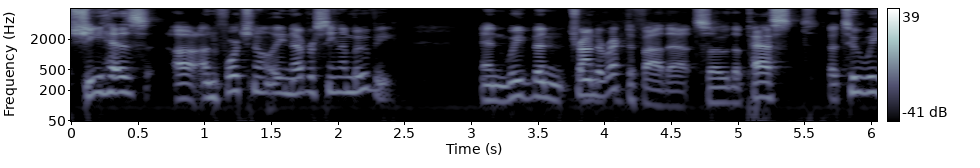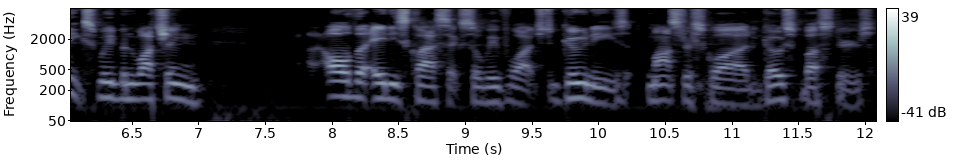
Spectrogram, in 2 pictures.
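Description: On a very clean recording with a silent background, a man with a normal speaking voice and fairly high pitch speaks at a moderate pace. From US South, North Louisiana. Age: 30s. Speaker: podcast co-host, graphic designer. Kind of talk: casual chat.

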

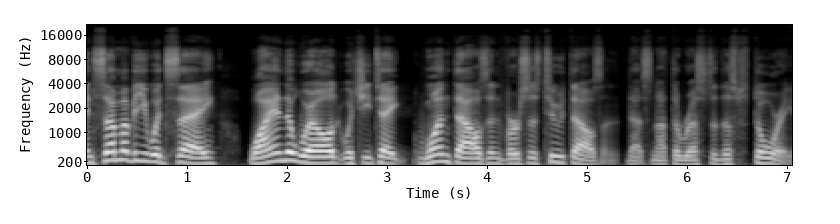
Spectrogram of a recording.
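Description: On a very clean recording with a silent background, a man speaks in an ordinary speaking voice with an American accent. His pitch is fairly high, his intonation lively and his pace moderate. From Virginia, US. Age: 60s. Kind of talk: educational monologue.

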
